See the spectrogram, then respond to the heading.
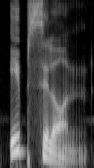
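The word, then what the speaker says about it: Ypsilon: নামটা কি? ইবসেলন। চলুন আরেকবার বলি। ইবসিলন।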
